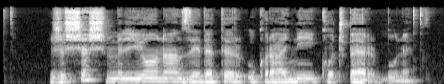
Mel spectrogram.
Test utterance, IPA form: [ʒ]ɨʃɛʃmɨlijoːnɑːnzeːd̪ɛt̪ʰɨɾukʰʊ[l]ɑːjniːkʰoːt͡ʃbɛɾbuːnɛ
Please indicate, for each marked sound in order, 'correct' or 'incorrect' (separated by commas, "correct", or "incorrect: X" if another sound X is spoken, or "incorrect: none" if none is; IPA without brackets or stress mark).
correct, incorrect: ɾ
